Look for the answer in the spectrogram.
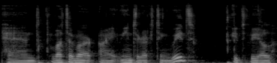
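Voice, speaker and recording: A man's voice: lowish voice, little pitch movement, measured pace, mellow. A man with a Hungarian accent, a native Hungarian speaker, thinking aloud and apologizing as he demonstrates a controller during a live stream. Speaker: product demonstrator. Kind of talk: live-stream product demo.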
